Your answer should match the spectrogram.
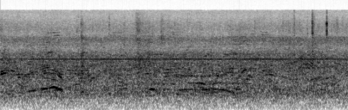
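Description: Indistinct, distant voices of people in a stadium over a steady background noise. No words are clear.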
